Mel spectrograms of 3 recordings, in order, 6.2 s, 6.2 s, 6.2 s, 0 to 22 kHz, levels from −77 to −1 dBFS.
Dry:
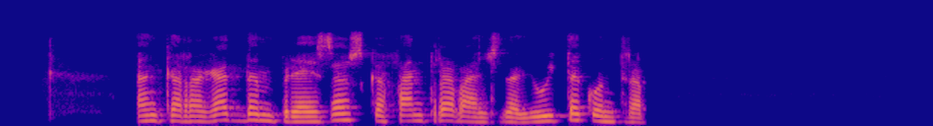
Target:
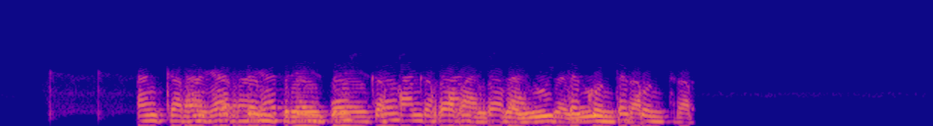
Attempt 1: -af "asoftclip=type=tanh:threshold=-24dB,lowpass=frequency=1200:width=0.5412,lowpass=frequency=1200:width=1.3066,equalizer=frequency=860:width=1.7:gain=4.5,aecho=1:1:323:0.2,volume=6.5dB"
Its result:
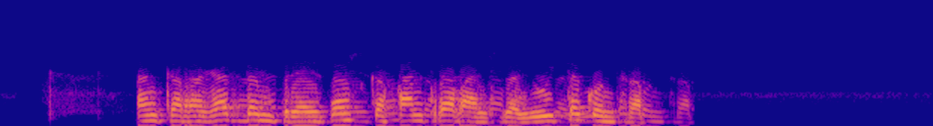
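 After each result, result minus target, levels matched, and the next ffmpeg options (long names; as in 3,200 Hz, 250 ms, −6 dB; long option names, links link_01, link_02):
echo-to-direct −11.5 dB; 1,000 Hz band +4.0 dB
-af "asoftclip=type=tanh:threshold=-24dB,lowpass=frequency=1200:width=0.5412,lowpass=frequency=1200:width=1.3066,equalizer=frequency=860:width=1.7:gain=4.5,aecho=1:1:323:0.75,volume=6.5dB"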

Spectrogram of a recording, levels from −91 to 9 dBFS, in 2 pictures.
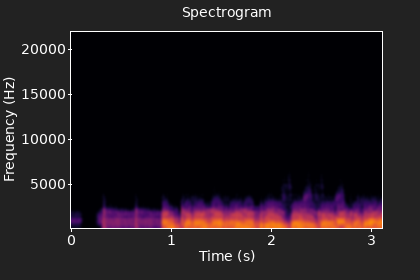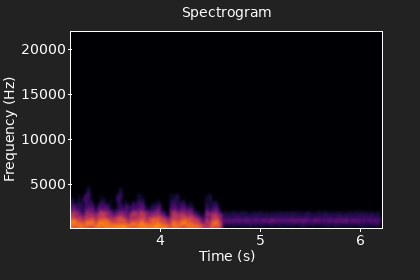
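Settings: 1,000 Hz band +4.5 dB
-af "asoftclip=type=tanh:threshold=-24dB,lowpass=frequency=1200:width=0.5412,lowpass=frequency=1200:width=1.3066,equalizer=frequency=860:width=1.7:gain=-3.5,aecho=1:1:323:0.75,volume=6.5dB"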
